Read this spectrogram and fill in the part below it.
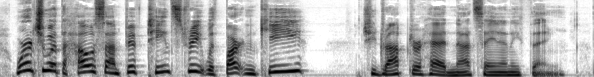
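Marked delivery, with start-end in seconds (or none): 0.2-3.1 high, accusing shouted yell. A man confronting a woman late at night, yelling. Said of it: "he yelled".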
